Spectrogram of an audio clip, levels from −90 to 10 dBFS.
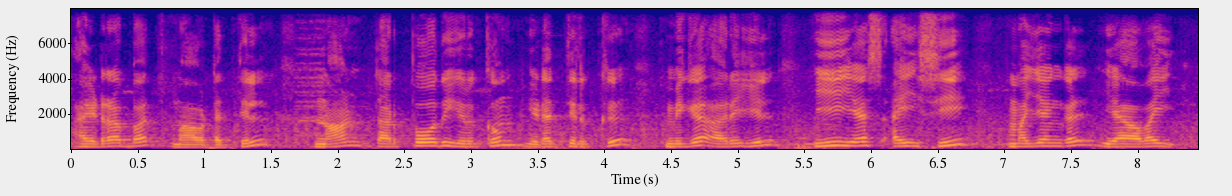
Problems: background sounds at intervals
